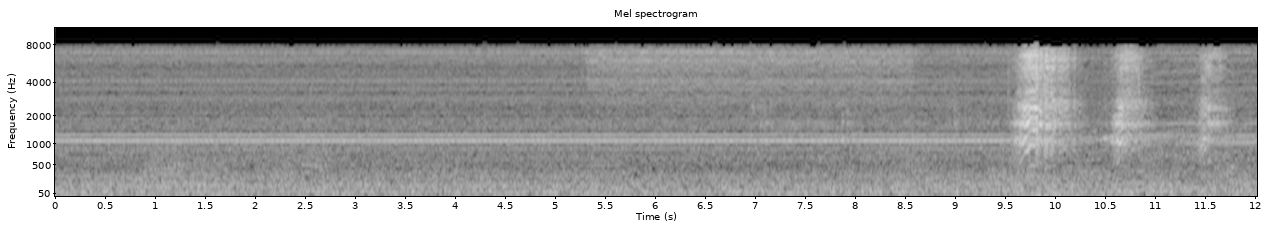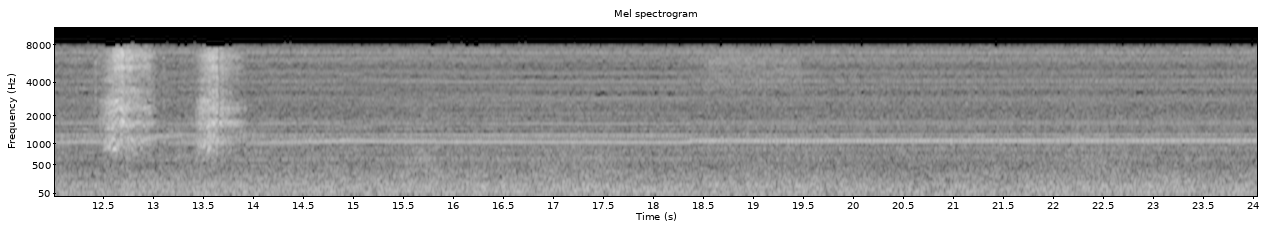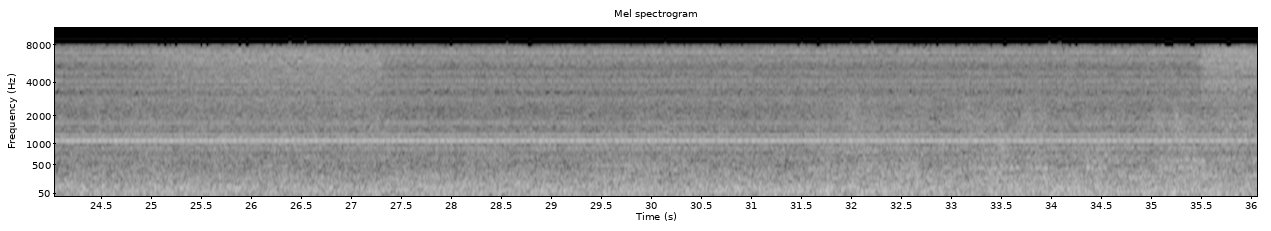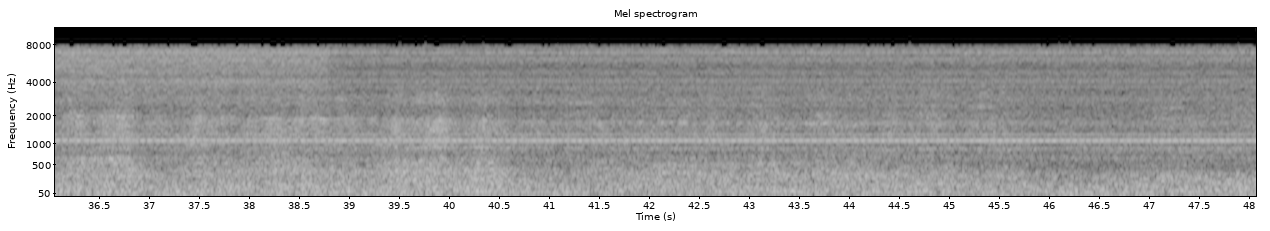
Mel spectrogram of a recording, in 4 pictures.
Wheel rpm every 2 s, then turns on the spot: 0, 0, 0, 0, 10, 10, 10, 0, 0, 0, 0, 0, 0, 0, 0, 0, 0, 0, 0, 0, 0, 0, 0, 0.
none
